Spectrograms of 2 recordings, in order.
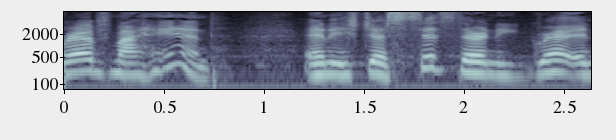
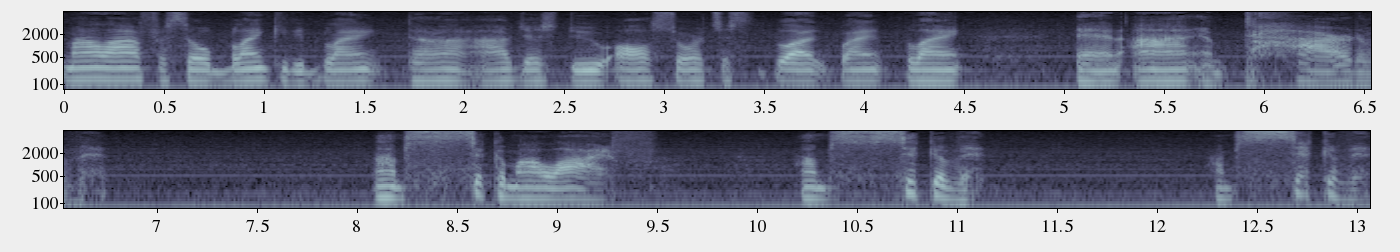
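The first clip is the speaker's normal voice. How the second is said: put-on whispered, breathy, tearful bawling rant; 7 semitones lower, 12 dB quieter than usual. Retelling a man's words as he sat bawling: imitating someone bawling. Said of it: "And he's just bawling".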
